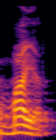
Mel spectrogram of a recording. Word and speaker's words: mire: देखिए MIRE, देखिए एम से तो माँ लिखेंगे, और देखिए जब भी कोई भी वर्ड्स के अंतिम में IRE आएगा, उसका उच्चारण जो है आयर के रूप में करेंगे, हो जाएगा दोस्तों आयर, आयर होगा।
